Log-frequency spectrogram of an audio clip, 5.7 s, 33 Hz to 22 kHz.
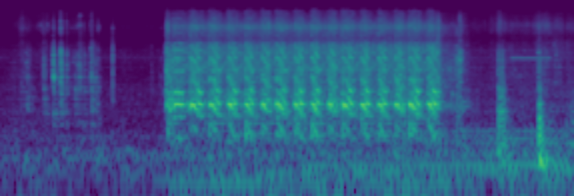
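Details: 1986 Toyota van that sat about 5 years, new starter just fitted, cold day: starter turns engine with even chugs about three a second for nearly three seconds, never catches; crank no start, owner suspects no fuel delivery from the fuel pump.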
